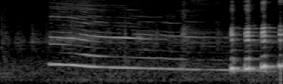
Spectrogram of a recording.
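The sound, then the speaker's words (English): A voice imitates an expiratory wheeze: a sustained, whiny, cat-like tone lasting nearly two seconds and slowly sliding down in pitch, followed by a few short, choppy bursts. “Let's do wheezing first.”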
